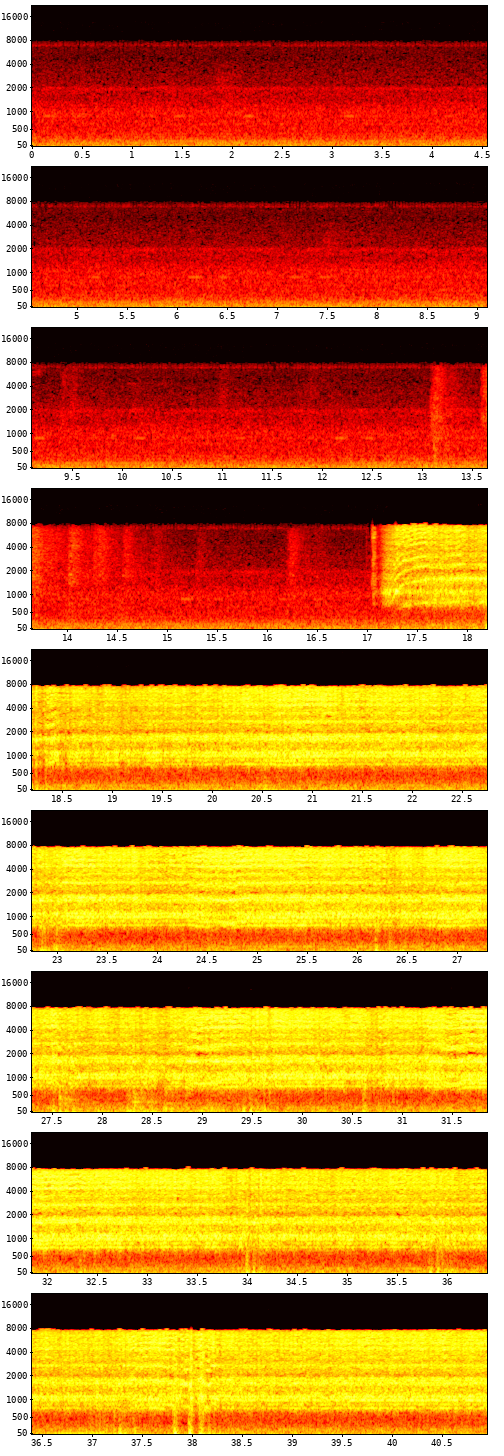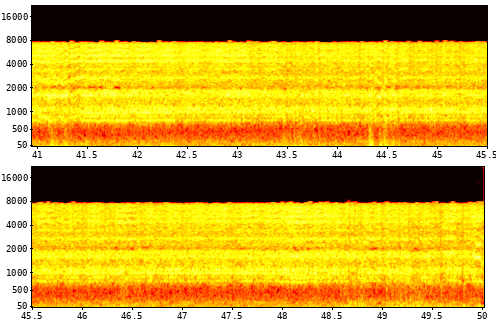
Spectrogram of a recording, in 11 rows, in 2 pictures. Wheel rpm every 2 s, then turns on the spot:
0, 0, 0, 0, 0, 0, 0, 0, 60, 230, 230, 230, 230, 230, 230, 230, 230, 230, 230, 230, 230, 230, 230, 240, 230.
none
